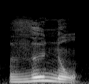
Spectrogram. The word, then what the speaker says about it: venons: O-N-S, remember, classic ending for nous at the present form. Final S, not pronounced. So, you will get the sound. Venons.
